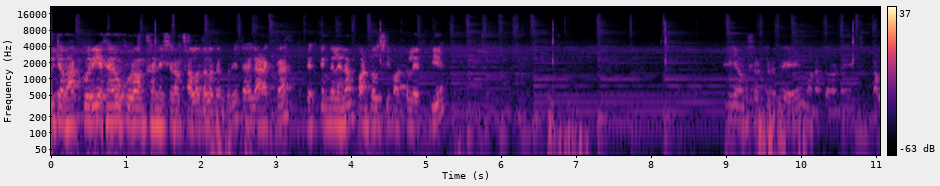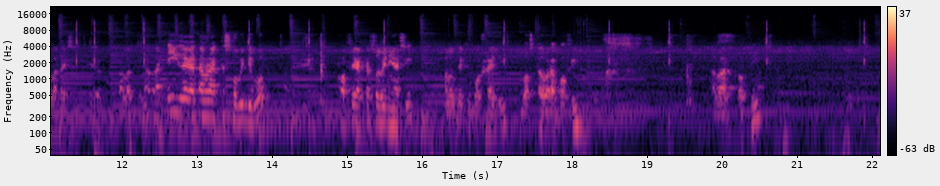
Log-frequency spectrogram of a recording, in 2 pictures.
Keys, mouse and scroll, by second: 1.2-1.8 space, 3.0 ctrl+c, 3.4 ctrl+f, 11.4 double click, 16.2-17.8 scroll down 6, 18.4 right click.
